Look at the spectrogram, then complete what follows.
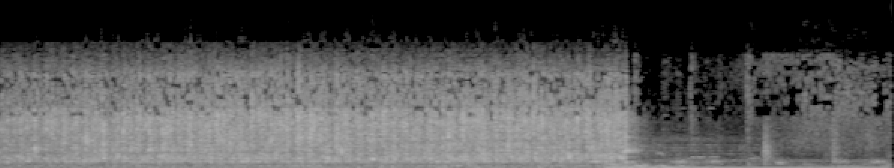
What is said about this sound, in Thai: เราก็เอาน้ำจากในบ่อผ้าใบนี่แหละ น้ำเก่าที่ปลามีอยู่มาผสมรวมด้วย สูบเข้ามา เติมในบ่อให้ได้ระดับ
